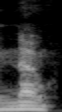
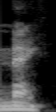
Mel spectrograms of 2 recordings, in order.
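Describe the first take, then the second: First: The vowel is a standard 'oh' sound. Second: The vowel is an 'ay' sound. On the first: "they don't say no" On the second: "In Saint Helens, they say nay"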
